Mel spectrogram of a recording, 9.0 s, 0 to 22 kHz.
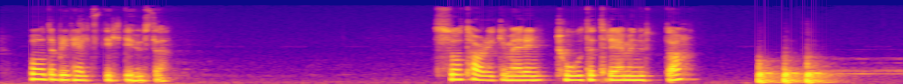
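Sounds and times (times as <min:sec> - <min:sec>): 
speech: 0:00.3 - 0:01.8, 0:04.4 - 0:07.0
firm knocks on a bedroom door: 0:07.6 - 0:08.4.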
